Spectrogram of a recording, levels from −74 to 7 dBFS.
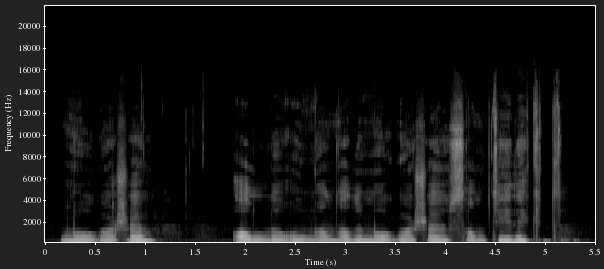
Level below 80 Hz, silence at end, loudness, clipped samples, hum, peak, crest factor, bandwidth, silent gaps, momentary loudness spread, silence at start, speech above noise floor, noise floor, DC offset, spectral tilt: -50 dBFS; 0.15 s; -28 LUFS; under 0.1%; none; -8 dBFS; 20 dB; 16 kHz; none; 6 LU; 0.15 s; 31 dB; -57 dBFS; under 0.1%; -5.5 dB/octave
